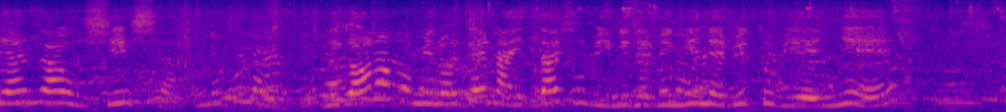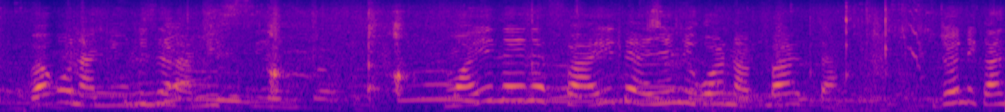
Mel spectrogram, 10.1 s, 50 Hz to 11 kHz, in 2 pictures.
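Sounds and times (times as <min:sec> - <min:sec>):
woman talking: 0:00.0 - 0:01.0, 0:01.6 - 0:06.6, 0:07.2 - 0:10.0.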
